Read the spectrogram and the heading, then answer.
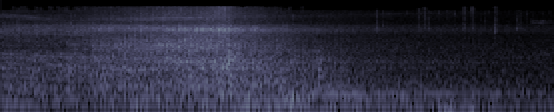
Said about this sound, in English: I think this is the lorry coming with the digger on the back.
